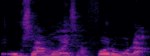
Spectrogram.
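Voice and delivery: normal talking voice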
